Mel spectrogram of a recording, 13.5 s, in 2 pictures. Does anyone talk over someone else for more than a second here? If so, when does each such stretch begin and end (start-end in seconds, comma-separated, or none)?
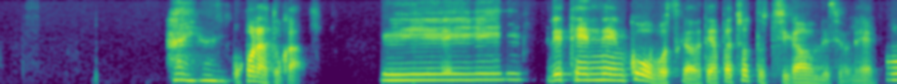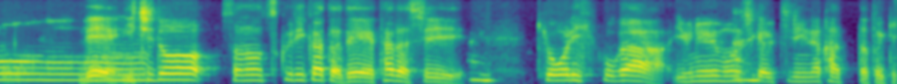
none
